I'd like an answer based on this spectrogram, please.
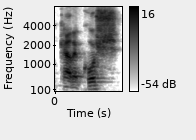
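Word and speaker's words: Qaraqosh: Marilyn, 24-year-old from Karakush, is how they pronounce that city's name.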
